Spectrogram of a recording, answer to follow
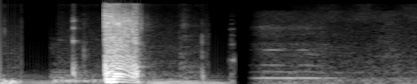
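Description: A short, sharp noisy burst about half a second in, followed by a faint steady low hum.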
